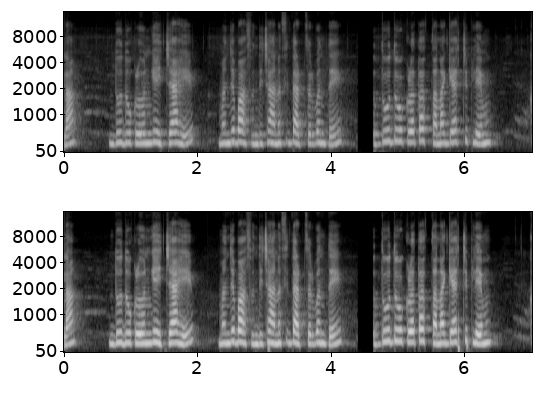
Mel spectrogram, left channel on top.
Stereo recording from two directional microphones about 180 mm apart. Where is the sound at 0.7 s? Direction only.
25° right (ahead or behind).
